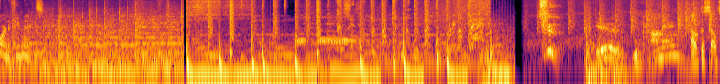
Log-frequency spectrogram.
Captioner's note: coughing, sneezing; door knocking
